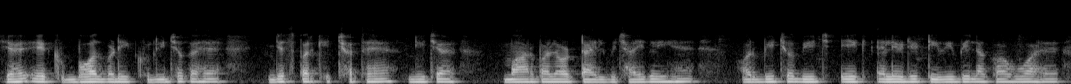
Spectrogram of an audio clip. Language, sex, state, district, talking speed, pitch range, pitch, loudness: Hindi, male, Uttar Pradesh, Muzaffarnagar, 155 wpm, 120-125 Hz, 120 Hz, -20 LUFS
